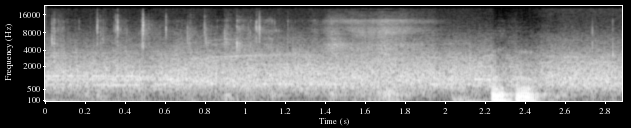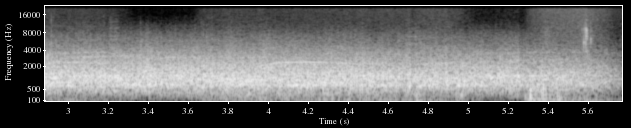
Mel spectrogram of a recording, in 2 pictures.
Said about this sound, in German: Ich habe gesagt, yes, komm, mal, mach mir einen Applaus.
